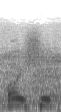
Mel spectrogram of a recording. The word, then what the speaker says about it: Mujčin: Alors Moeshin, parce que ça se prononce bien comme ça, malgré l'orthographe de son nom, est bosniaque.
